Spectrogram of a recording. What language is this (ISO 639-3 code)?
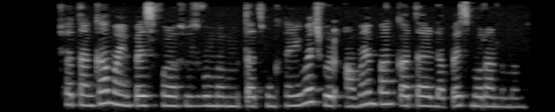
hye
